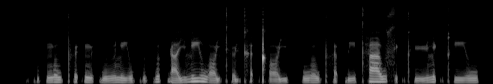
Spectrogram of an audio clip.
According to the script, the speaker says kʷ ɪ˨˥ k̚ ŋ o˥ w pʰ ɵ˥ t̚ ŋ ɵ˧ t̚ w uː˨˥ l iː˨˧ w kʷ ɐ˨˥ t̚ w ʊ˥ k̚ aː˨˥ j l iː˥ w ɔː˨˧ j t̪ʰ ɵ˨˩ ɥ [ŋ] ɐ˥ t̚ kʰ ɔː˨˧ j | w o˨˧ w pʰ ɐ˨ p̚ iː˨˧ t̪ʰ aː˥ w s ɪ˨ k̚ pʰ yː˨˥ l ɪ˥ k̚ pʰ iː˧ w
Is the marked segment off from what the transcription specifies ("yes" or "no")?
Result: yes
